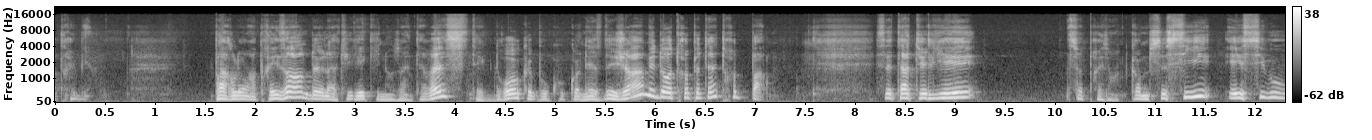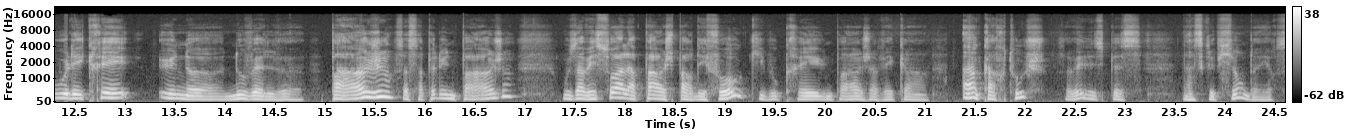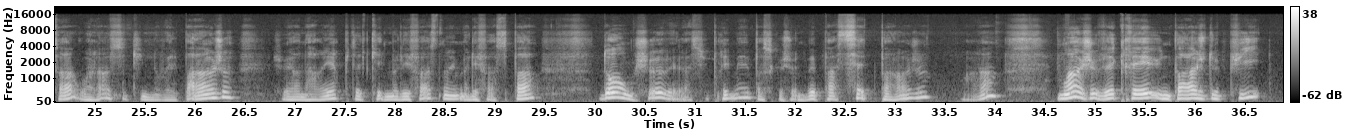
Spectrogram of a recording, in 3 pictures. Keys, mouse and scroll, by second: 6.6 click, 23.5 click, 27.0 click, 28.4 click, 31.0 click, 32.3 click, 33.2 Delete.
